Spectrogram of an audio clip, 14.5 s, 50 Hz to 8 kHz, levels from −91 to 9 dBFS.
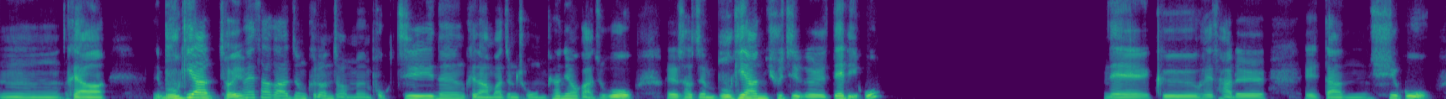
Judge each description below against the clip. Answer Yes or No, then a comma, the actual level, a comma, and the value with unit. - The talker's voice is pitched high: No, low, 130 Hz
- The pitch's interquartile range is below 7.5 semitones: Yes, wide, 6.2 semitones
